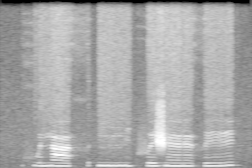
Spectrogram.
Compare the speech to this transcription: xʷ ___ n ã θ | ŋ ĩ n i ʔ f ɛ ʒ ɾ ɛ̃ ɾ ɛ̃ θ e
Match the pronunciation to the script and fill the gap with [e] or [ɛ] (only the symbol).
ɛ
